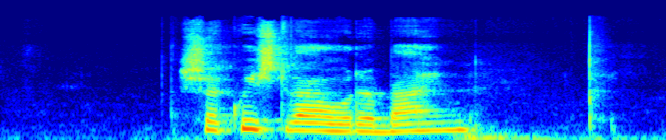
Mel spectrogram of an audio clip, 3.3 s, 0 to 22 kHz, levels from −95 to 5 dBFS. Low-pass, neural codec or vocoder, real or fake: 14.4 kHz; codec, 44.1 kHz, 7.8 kbps, DAC; fake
